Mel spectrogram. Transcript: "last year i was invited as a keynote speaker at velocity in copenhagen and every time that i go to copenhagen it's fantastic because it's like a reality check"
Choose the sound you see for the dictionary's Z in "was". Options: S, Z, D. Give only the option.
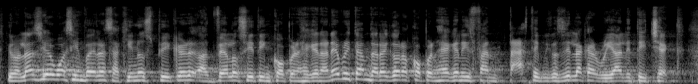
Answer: S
